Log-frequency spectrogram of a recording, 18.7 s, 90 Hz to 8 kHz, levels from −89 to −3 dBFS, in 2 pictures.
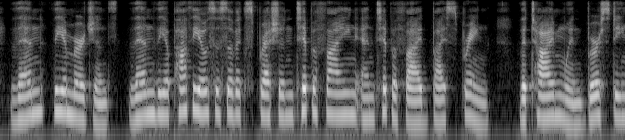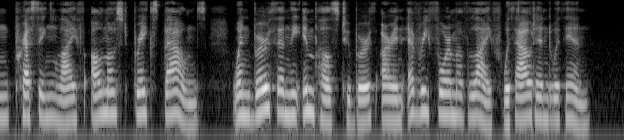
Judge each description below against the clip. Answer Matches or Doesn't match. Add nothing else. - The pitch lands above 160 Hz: Matches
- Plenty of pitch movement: Doesn't match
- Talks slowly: Matches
